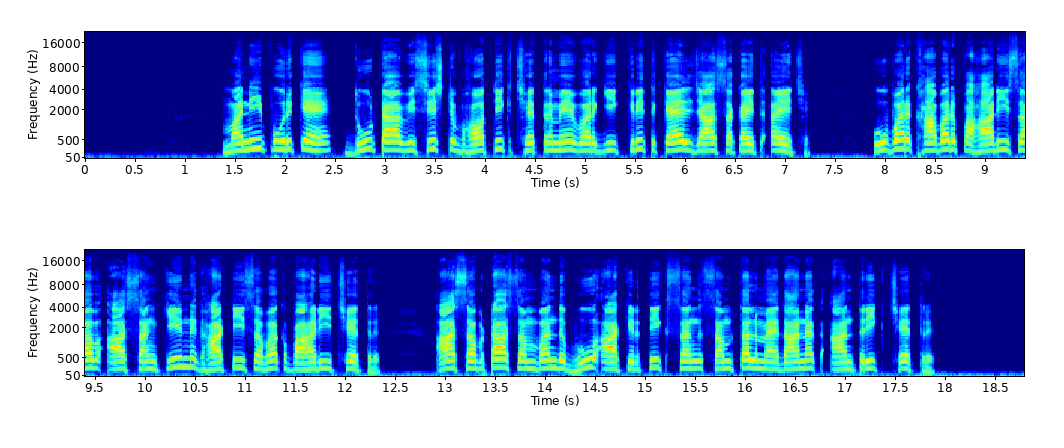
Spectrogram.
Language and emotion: Maithili, neutral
